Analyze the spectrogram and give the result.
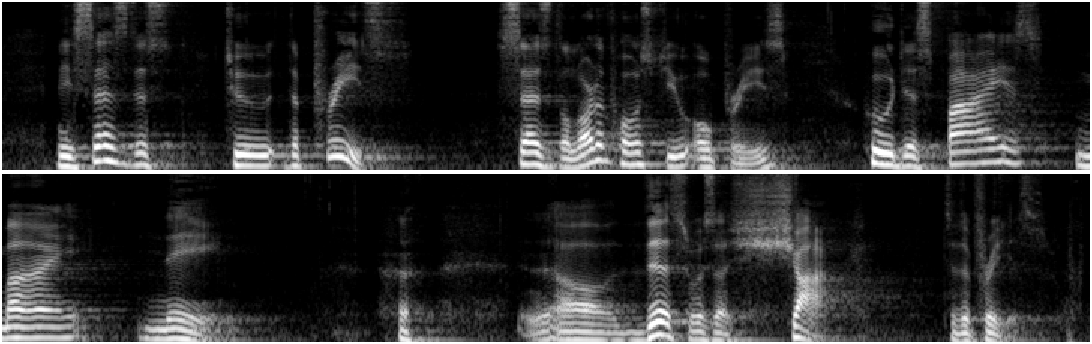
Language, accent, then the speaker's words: English; Hinckley, Minnesota, United States; Now, I grew up in Hinckley, Minnesota, where the men are men, and pansies are flowers, and the women are slightly above average. That's where I grew up, in Hinckley, Minnesota.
